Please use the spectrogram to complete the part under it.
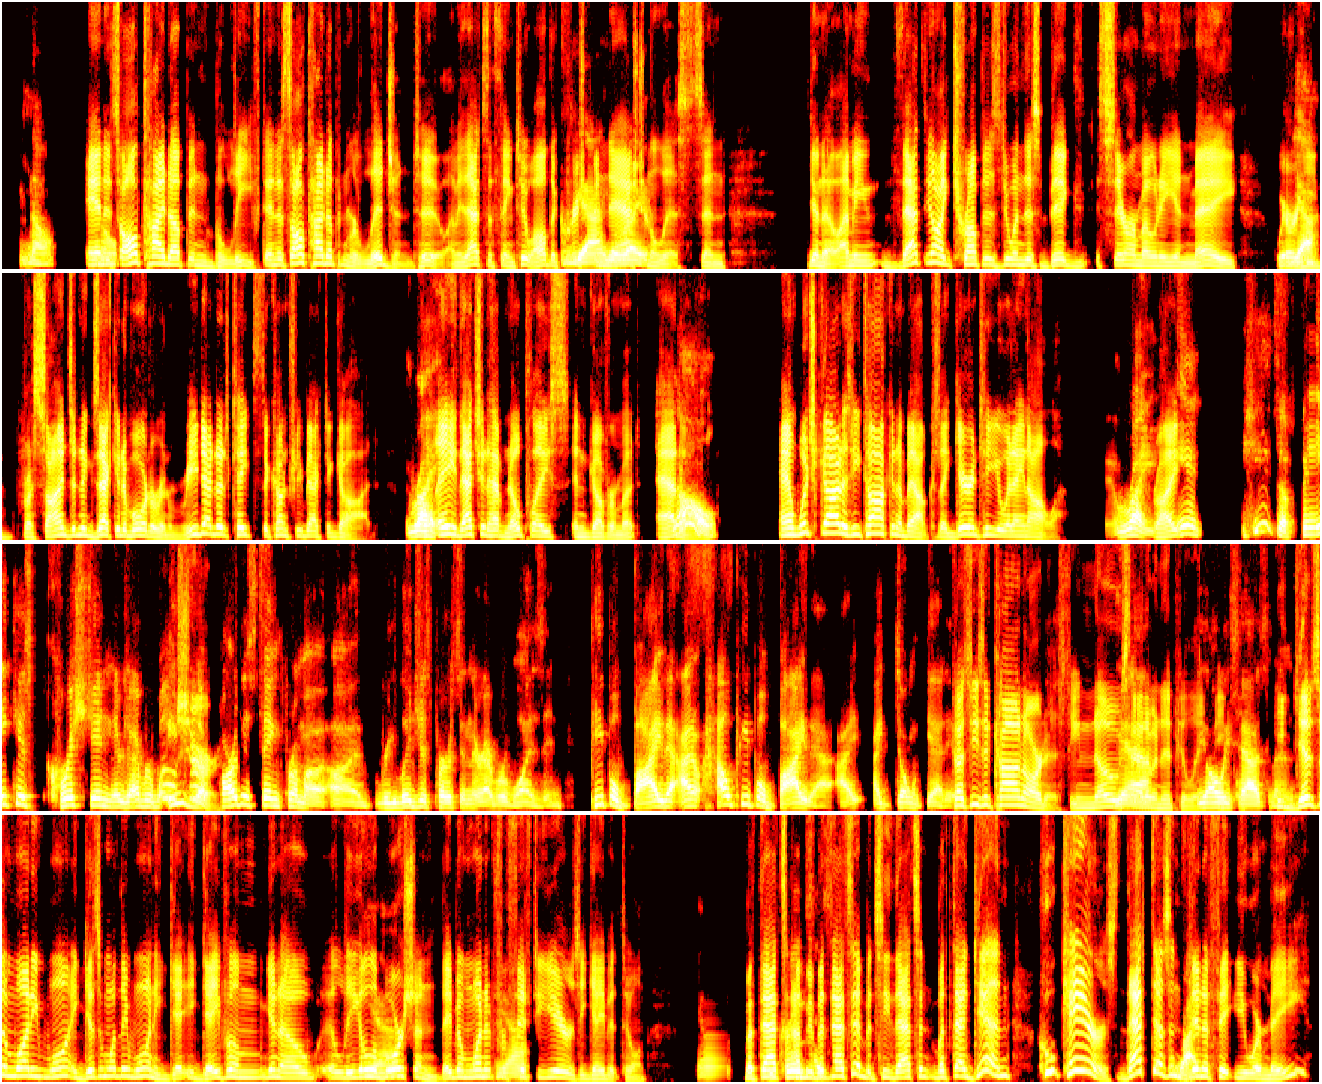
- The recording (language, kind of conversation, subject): English, unstructured, What issues should politicians focus on?
- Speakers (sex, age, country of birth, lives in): male, 45-49, United States, United States; male, 65-69, United States, United States
- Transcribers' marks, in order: other background noise; angry: "who cares?"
